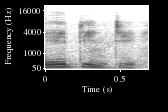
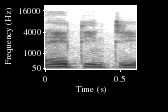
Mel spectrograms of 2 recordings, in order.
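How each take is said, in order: The two takes are said the same way.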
